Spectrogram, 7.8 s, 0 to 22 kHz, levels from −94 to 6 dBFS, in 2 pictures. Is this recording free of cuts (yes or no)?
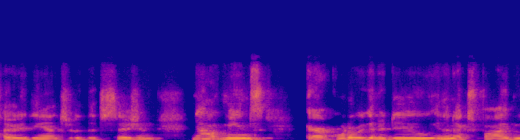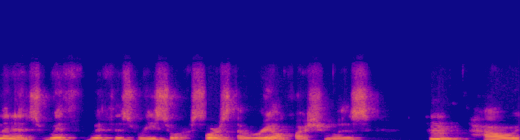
no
